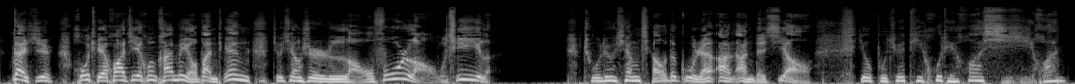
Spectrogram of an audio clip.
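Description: A man's voice: medium pitch, darkish tone, breathy edge, dry recording, clean studio sound. A man narrating a traditional storytelling performance with dramatic, sweeping intonation.

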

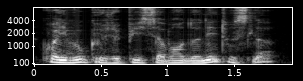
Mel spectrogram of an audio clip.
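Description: A man's voice: medium pitch, quick pace, mellow, husky. A man reading an audiobook and voicing a fretful, whimpering male butler who pleads and frets. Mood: protesting. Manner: plaintive and pleading.

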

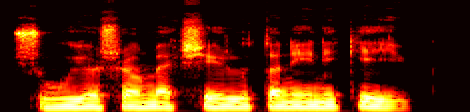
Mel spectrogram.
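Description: A man reading an audiobook, playing a dry, measured older detective who asks careful questions. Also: fairly low pitch, monotone, mellow, clear, resonant tone, dry recording, natural voice.

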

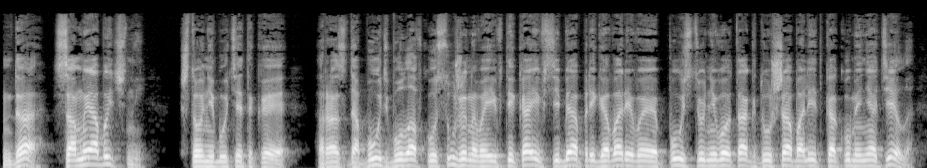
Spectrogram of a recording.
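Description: A man's voice: mid-range voice, moderate pace, dark tone, close to an everyday voice. A man reading a blunt, stern shaman. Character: blunt, irritable wandering shaman.

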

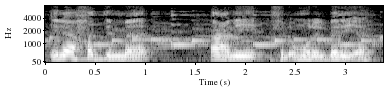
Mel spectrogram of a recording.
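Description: Man doing an earnest middle-aged friend, eager, insistent, raised higher voice, audiobook character. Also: quick pace, music in the background, natural voice. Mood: eager, reassuring.

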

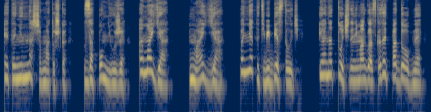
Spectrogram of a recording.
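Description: A woman voicing a spiteful young stepsister who yells with jealous scorn. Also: mid-range voice, lively intonation, normal speed, hardly any pauses, breathy edge, no echo, clean studio sound, pitched above the performer's own voice. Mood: scornful. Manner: yelling, scornful.

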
